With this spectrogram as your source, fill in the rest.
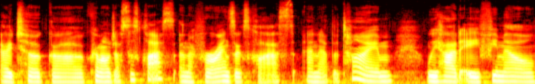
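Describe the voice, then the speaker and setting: Against a quiet background, a woman with a New York accent speaks at a moderate pace in a fairly low voice with a bright, sharp tone and fairly even intonation. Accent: New York area. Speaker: police lieutenant. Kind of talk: casual interview.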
